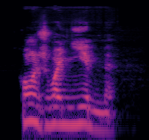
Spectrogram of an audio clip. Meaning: first-person plural past historic of conjoindre
- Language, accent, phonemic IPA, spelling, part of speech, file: French, Canada, /kɔ̃.ʒwa.ɲim/, conjoignîmes, verb, LL-Q150 (fra)-conjoignîmes.wav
